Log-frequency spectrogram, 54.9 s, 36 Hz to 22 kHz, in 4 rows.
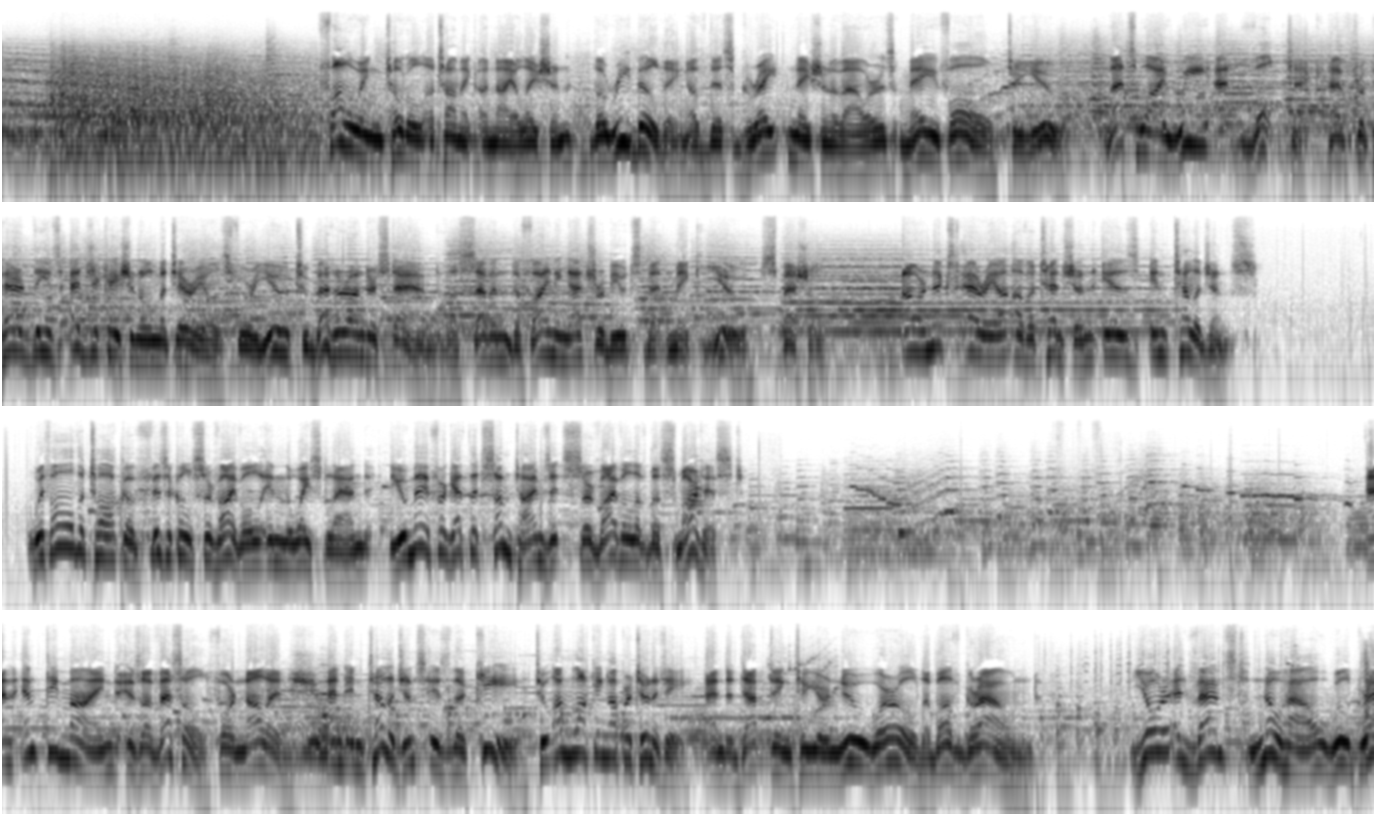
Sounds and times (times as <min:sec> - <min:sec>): Music: 0:00.0 - 0:26.3, 0:27.7 - 0:54.8
Speech: 0:03.2 - 0:22.0, 0:22.7 - 0:26.3, 0:27.7 - 0:34.8, 0:41.1 - 0:51.6, 0:52.5 - 0:54.8.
